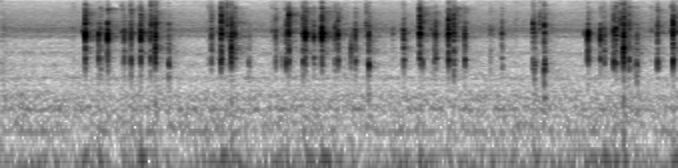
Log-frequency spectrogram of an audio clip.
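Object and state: Plastic mechanical keyboard.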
